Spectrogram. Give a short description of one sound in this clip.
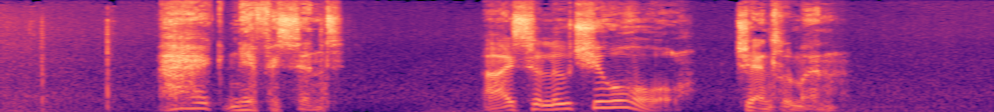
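A man speaks theatrically and grandly.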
